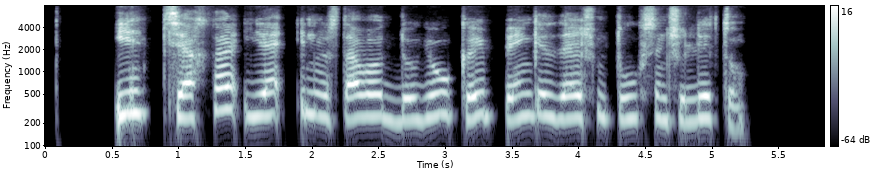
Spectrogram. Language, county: Lithuanian, Panevėžys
